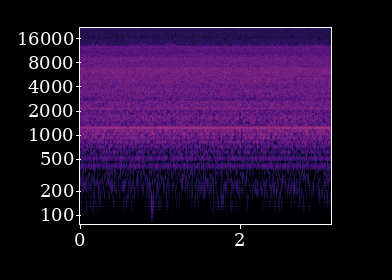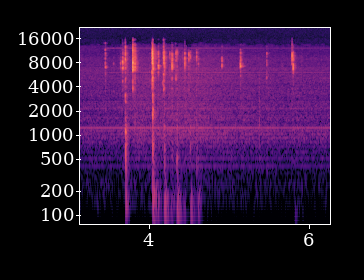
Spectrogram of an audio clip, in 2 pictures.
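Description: Faint computer keyboard keystrokes: a quick cluster of clicks about four seconds in and a few scattered ones after, over a quiet steady electrical hum.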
